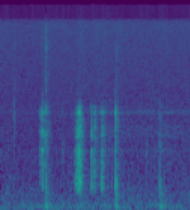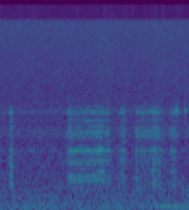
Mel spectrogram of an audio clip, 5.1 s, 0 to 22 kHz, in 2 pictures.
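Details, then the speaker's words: Japanese Regentone portable transistor radio circa 1963–64, rescued from scrap, under test: irregular sharp pops and crackles; a decoupling capacitor is suspected, also noisy worn controls needing contact cleaner. "all right it's still bit noisy Pop's there that could be a d-cup in cap Palicki"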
